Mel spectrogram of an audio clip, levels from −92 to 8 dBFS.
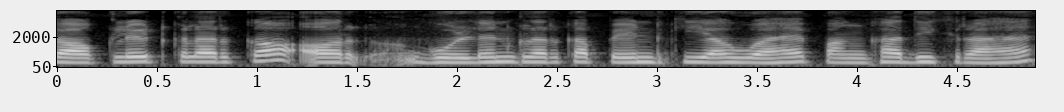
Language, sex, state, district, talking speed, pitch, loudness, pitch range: Hindi, female, Bihar, Sitamarhi, 170 wpm, 215 Hz, -21 LUFS, 200-220 Hz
